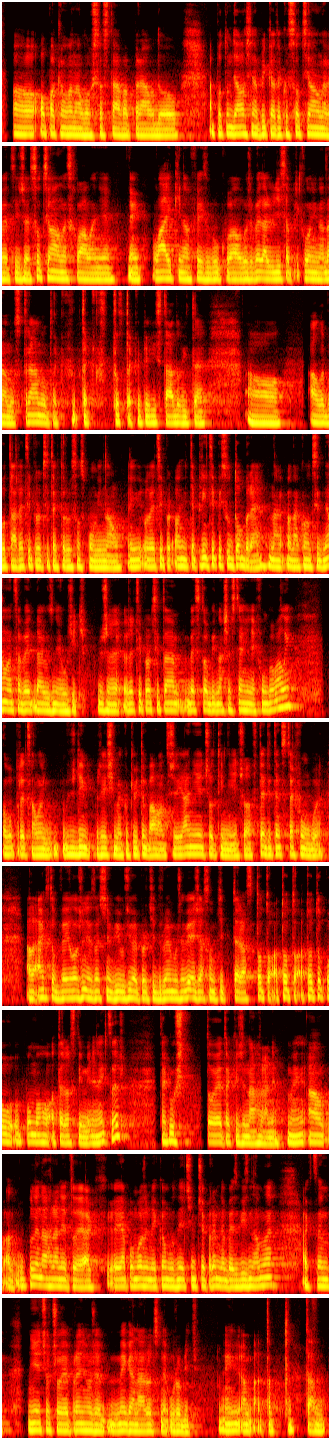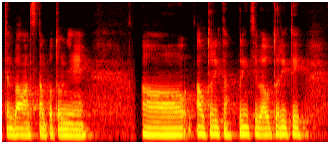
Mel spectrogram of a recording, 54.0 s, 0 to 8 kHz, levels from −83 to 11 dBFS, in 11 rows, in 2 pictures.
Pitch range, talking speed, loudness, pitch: 100-110 Hz, 170 wpm, -16 LUFS, 105 Hz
